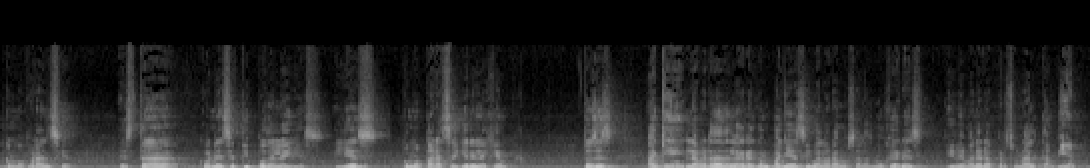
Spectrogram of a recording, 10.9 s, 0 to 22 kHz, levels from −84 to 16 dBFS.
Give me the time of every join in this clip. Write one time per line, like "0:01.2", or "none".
0:01.1
0:03.3
0:03.9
